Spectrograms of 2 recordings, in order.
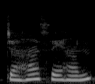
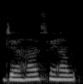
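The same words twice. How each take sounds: The two takes are said the same way.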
